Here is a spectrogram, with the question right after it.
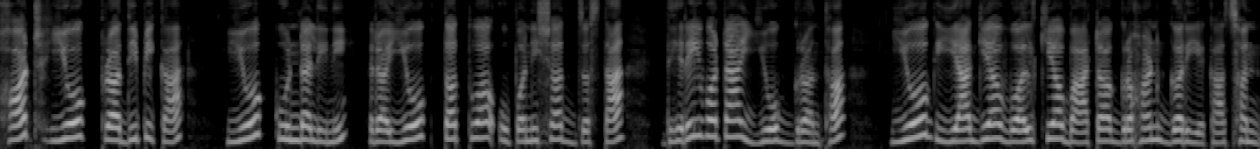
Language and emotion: Nepali, neutral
